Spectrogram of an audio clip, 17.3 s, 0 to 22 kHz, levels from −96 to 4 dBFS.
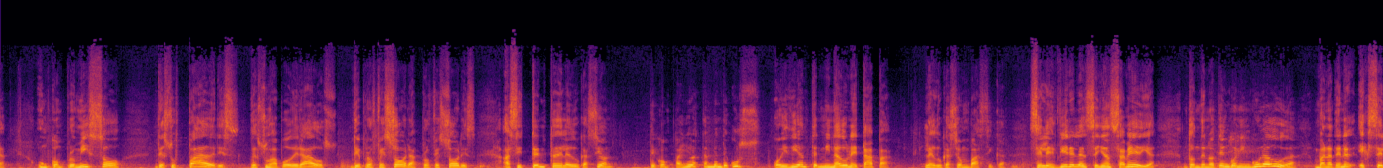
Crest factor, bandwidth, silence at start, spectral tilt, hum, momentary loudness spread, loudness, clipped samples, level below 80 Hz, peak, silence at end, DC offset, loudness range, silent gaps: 16 dB; 15 kHz; 0 s; -6 dB/octave; none; 10 LU; -16 LUFS; under 0.1%; -42 dBFS; 0 dBFS; 0 s; under 0.1%; 3 LU; none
